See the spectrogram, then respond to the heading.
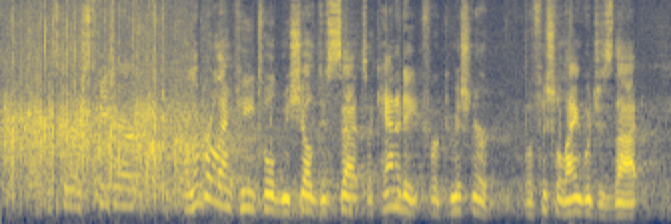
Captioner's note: some Applause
